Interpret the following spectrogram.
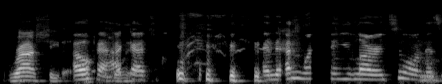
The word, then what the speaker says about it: Rashidah: to say y this my name the way you pronounce it is Rashida not Rashida it's Rashid like rock Rashida okay I got and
